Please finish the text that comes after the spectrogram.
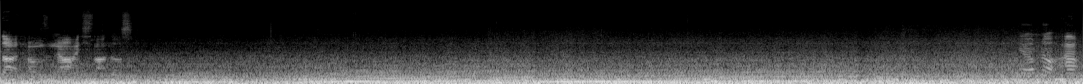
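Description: An Audi S3 8V with a custom valved exhaust, tuned to around 400 horsepower, pulls hard under acceleration, its low engine and exhaust drone rising steadily and staying loud and close throughout.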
